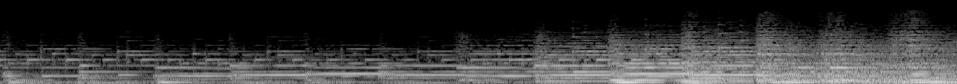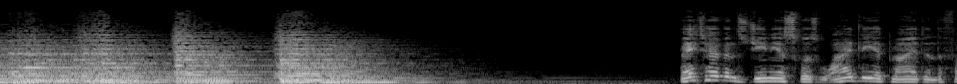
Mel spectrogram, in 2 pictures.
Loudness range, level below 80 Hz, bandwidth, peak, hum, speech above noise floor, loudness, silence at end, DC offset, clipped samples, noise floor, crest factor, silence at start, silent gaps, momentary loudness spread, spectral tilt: 11 LU; -32 dBFS; 12 kHz; -2 dBFS; none; 28 dB; -19 LUFS; 0 s; under 0.1%; under 0.1%; -52 dBFS; 16 dB; 0 s; none; 13 LU; -7 dB/octave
